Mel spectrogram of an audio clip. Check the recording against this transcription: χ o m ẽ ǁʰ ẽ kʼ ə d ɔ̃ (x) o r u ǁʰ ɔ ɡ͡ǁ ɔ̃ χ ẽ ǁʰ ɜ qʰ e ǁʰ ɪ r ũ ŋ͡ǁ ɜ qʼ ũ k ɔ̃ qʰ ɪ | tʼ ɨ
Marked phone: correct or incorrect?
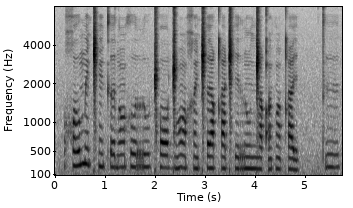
correct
